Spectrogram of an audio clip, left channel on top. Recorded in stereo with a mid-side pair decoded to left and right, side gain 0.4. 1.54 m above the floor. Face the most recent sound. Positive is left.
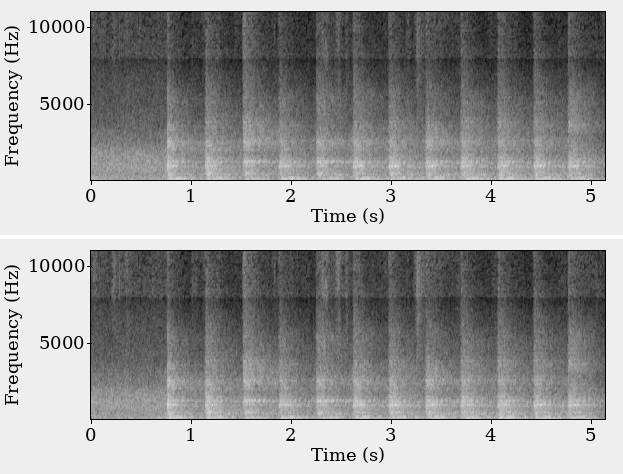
turn(degrees=-15)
